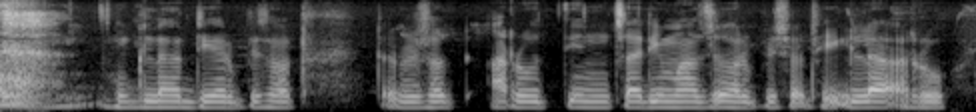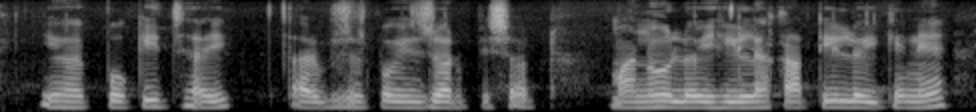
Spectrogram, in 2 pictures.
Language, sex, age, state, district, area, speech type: Assamese, male, 18-30, Assam, Barpeta, rural, spontaneous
